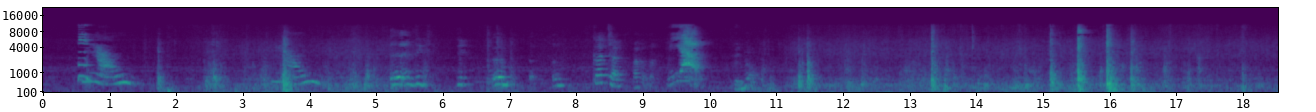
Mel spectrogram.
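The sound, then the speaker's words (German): A small cat gives several high, wavering meows that come and go over about eighteen seconds, fairly clear, mixed with soft babbling and quiet household clatter. “Schöne kleine Katze. Ist das aber auch eine Katze?”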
